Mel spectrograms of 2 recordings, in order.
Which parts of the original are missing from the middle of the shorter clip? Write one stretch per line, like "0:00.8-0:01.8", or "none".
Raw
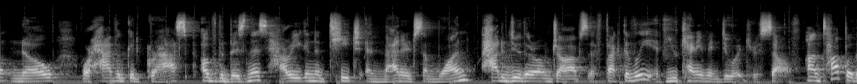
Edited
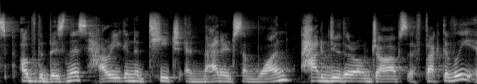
none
